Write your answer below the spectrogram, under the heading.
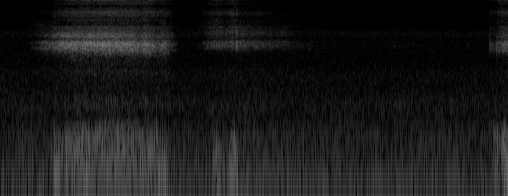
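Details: Beagle kept as a house pet, snoring loudly enough to resemble a man; a long raspy breath of over a second, then a shorter one, then a third starting at the end.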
